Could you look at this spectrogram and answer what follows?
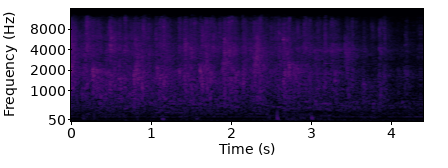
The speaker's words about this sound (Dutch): En mag ik even een applaus voor haar, want ook zij is vandaag echt ook wel in touw geweest. Burgemeester Harriet Westerdijk, graag u even uw applaus.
